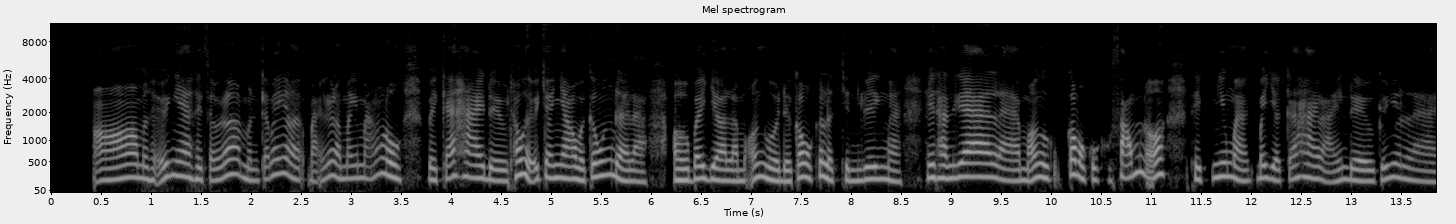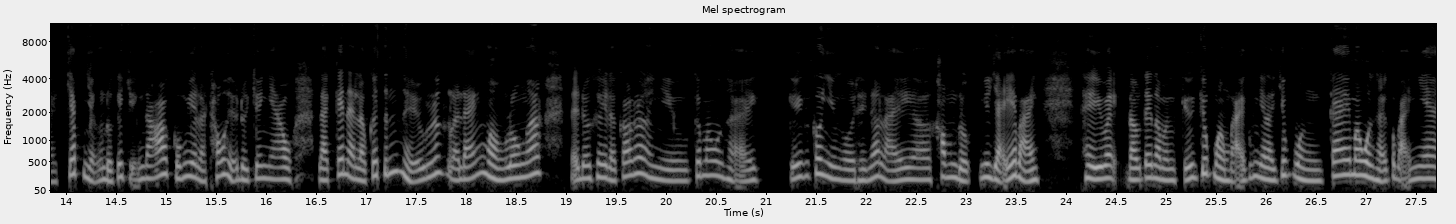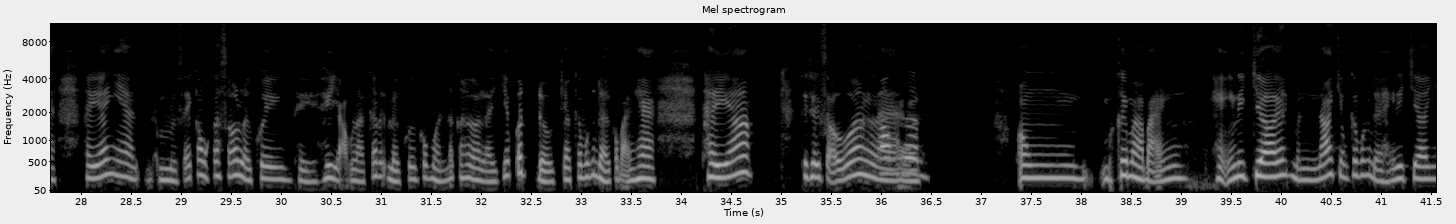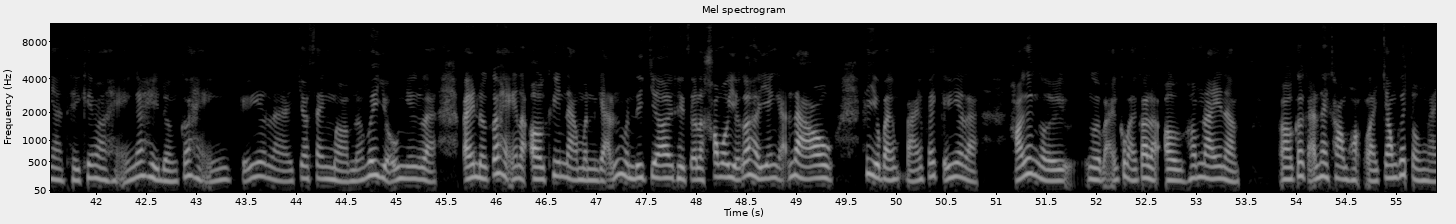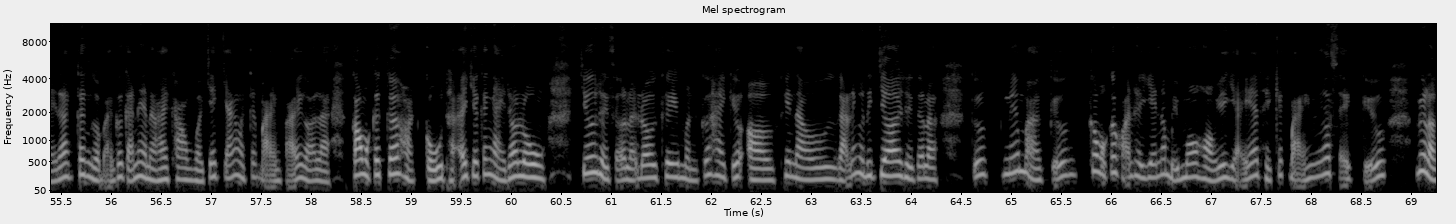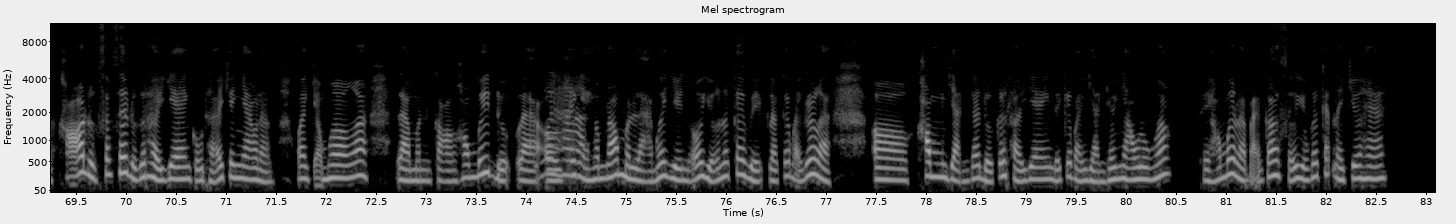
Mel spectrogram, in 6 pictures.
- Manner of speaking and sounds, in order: unintelligible speech
- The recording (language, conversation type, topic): Vietnamese, advice, Làm thế nào để giữ liên lạc với người thân khi có thay đổi?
